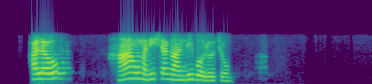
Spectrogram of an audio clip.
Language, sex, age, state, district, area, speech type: Gujarati, female, 45-60, Gujarat, Surat, urban, conversation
